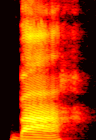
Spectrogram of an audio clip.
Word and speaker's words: bar: Except with the letters, with the consonants, C, R, F, and L. Okay? With these consonants, we do pronounce them. For example, bec, bar, bref, et bol.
